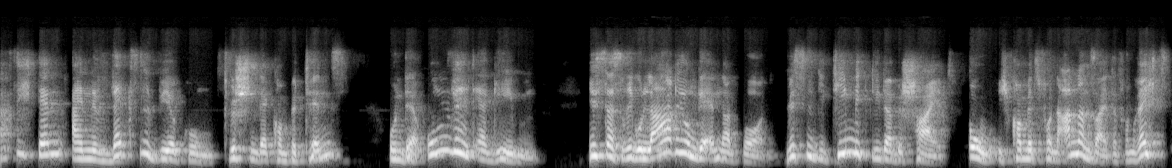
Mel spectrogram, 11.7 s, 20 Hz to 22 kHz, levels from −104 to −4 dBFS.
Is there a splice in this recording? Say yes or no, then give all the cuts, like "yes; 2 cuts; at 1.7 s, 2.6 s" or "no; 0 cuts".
no; 0 cuts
